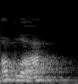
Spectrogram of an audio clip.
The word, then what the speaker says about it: hablar: i speak spanish so deal with it so oblah a b for pronunciation purchase there's an age there but it's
